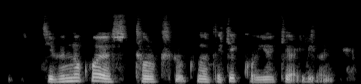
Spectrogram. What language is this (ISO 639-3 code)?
jpn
